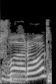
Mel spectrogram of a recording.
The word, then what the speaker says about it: творог: Что, теперь все обсуждают ударение сыр и творог? – Конечно, творог и творог. И тебя тут, надо сказать, ты не выигрываешь совсем. – Ну, потому что говорят, что оба варианта можно творог и творог.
